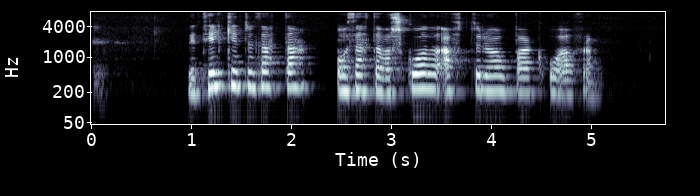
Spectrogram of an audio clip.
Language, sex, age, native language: Icelandic, female, 30-39, Icelandic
